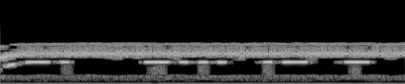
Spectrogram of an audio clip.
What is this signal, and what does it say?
Morse code, heard as a keyed tone, about 13 wpm, 1050 Hz, with noise. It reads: N BAT
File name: sat / RADIOSCAF-B 24Dec2011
